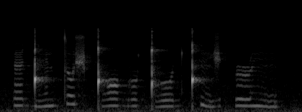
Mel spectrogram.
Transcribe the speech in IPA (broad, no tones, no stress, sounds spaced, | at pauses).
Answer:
ɛ ɡ͡ǃ ẽ d t o ʃ ɡ͡ǃ ɔ ɡ o ɡ͡ǃ o d ǃʰ ĩ ʒ | ɹ ĩ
